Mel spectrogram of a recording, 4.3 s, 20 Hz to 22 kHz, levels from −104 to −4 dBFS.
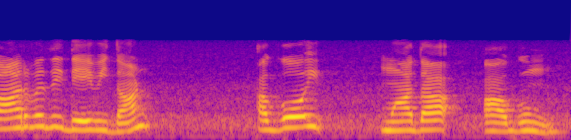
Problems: constant background noise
